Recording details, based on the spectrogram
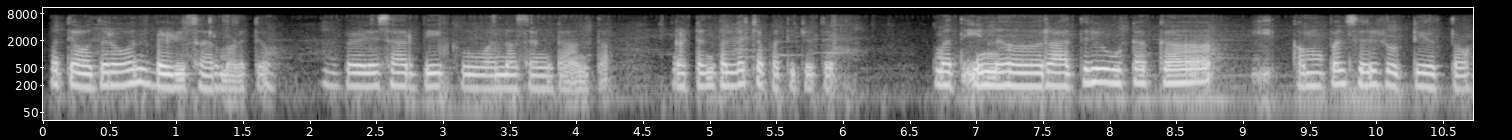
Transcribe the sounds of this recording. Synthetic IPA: mɐt̪ːaʋd̪ɐɾɐʋɐnd̪beːɭisaːɾma̰ːɽt̪eʋ | beːɭesaːɾbiːkɐnːasɐŋɡɐʈa̰ɐ̰nt̪ɐ̰ | ɡɐʈːɐnpɐlːɐt͡ʃɐpːɐt̪ːit͡ʃot̪ːe | mɐt̪ːinːɐɾaːt̪ɾiuːʈɐkɐ | kɐmpɐlsɐɾiɾoʈːiːɾt̪ːo

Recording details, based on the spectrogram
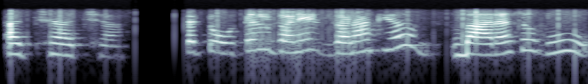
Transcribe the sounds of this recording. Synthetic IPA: ətːɕʰaətːɕʰa | t̪əɾʈoʈəlɡəɽ̃eʈɡəɽ̃ãt̪jəbaɾãsɔɦu

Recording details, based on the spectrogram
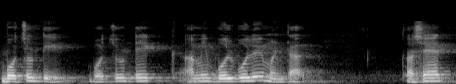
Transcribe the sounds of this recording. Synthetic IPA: bot͡ɕuɖːibot͡ɕuɖːeka̰miːbulbulujm̤əɳt̪at̪ː | əɕẽ

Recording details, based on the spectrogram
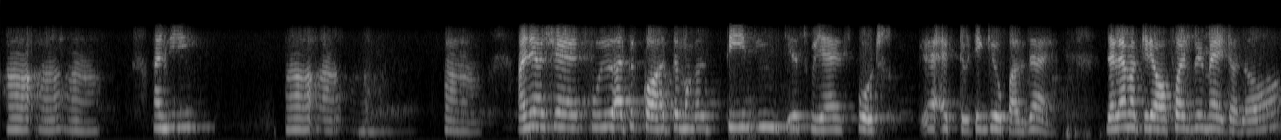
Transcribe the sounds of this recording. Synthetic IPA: ɦãɦãɦã | ani | ɦãɦãɦã | ɦãɦã | añiəɕɛ̃fulat̪əkɔt̪əməɡat̪iːnesujɛspoɾʈs | ɛk̚ʈiʋiʈiɡʱewpakd͡zaj | d͡ʑalamak̚kːiɾiɔfəɾbʱimɛɭʈalɔ

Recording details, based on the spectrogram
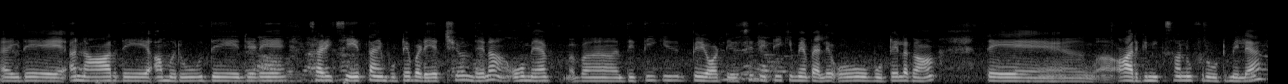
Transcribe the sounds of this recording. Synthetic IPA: ɪd̪eːənaːɾd̪eːəmɾuːd̪d̪eːd͡ʒeːɽeːsaːɽiːseːt̪ːaːĩːmbuːʈeːbəɽeːətːʃʰeːɦʊ̃nd̪eːnaːoːmɛ̃ː | d̪ɪt̪ːiːkɪpɾɪːɔːɾʈiːsiːd̪ɪt̪ːiːkɪmɛ̃ːpɛːleːʔoːbuːʈːeːləɡãː | t̪eː | aːɾɡnɪksaːnũːpʰɾuːʈmɪlɛː

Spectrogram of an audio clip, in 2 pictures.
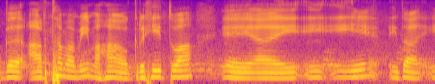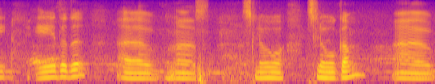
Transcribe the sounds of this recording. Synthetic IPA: ɡɐʔɐɾt̪ʰɐmɐbimɐɦɐɡɾiɦit̪ʋaː | eid̪ɐ | eːd̪ɐd̪ɨ | sloː | sloːɡɐm

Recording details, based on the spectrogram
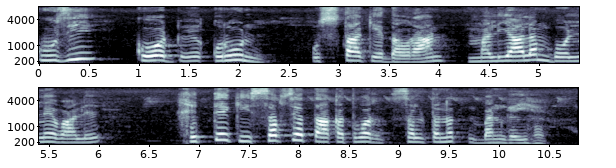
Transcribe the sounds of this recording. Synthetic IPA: kuːd͡ʒi | koːɖeqʊɾuːn | ʊst̪aked̪ɔːɾaːn | mɐlɪjaːləmboːlneʋaːle | xɪt̪ːekisɐbset̪aːqət̪wəɾsɐlt̪ənət̪̚bɐnɡɐiɦɛː

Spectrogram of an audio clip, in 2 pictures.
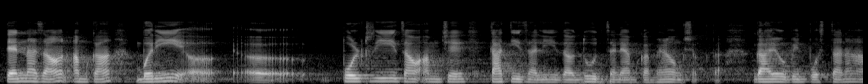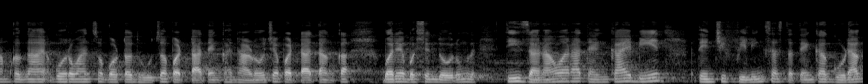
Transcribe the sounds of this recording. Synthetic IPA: t̪ɛnːad͡zaʋna̰mkabəɾi | polʈɾid͡zaʋʔa̰md͡ʑet̪at̪id͡zʱalĩd͡zawd̪uːd̪̚d͡zʱalĩamkam̤ɛɭə̃ŋkɕəkt̪a | ɡajobiːnpost̪anaːmkaɡaɡoɾʋãnt͡sɔɡɔʈɔd̪ʱuwt͡sɔpəɽʈ̪at̪ɛ̃ŋkanaɽ̃ot͡ɕepəɽʈat̪amka | bəɾebəɕind̪owɾũŋkd͡zat̪id͡zənaʋəɾat̪ɛ̃ŋkajbiːn | t̪ẽɲt͡ɕiːfiliŋɡsast̪at̪ɛ̃ŋkaɡʱuɽa

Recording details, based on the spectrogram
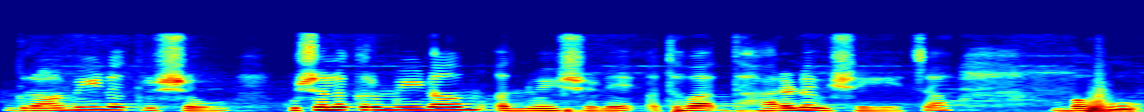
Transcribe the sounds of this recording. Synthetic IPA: ɡɾaːmiːɳɐkɾɪʂɐw | kuʂɐlɐkɐɾmiːɳaːmɐ̰nʋeːʃɐɳeːʔɐ̰t̪ʰɐʋaːd̪ʱaːɾɐɳɐʋiʂɐjeːt͡ʃɐbɐɦu

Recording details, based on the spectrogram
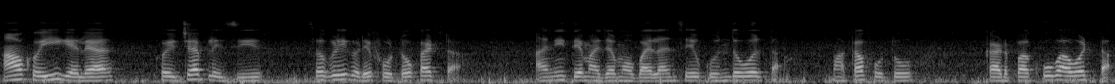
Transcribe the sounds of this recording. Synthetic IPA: hãwkʰəiɡeljaɾ | kʰəjt͡ɕjaplesiːɾsəɡɭekəɽefoʈokaɽt̪a̰ | anit̪emad͡ʑʱjamobailãnsewkuːnd̪əʋoɾt̪a̰m̤akafoʈo | kaɽpakʰuːbaʋəɽt̪a

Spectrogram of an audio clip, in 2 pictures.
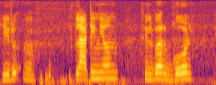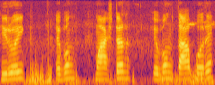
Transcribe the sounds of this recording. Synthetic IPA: hiɾo | plaʈiniɔn | silbəɾɡolɖ | hiɾoikebɔŋɡmasʈəɾebɔŋɡt̪apɔɾe

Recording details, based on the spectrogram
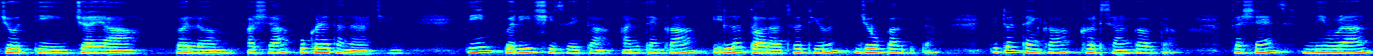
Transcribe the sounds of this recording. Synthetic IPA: d͡ʑot̪id͡ʑəja | bələməɕaukɽjat̪ãnd̪ɭãt͡ɕi | t̪ipəɾiɕid͡zəjt̪aːnit̪ɛ̃ŋkailət̪ɔɾat͡sɔd̪ʰʱiuːnd͡ʑowpakd̪it̪a | t̪it̪ʰuːnt̪ɛ̃ŋkaɡʱəʈsaɳɡawt̪a | t̪əɕẽt͡sniʋɭan

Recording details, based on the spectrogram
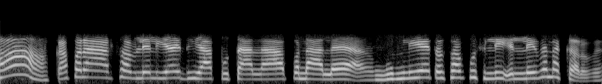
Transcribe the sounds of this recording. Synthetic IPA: ɦãkəpʰəɾaɾsəblelijəjd̪ʱijaput̪alɛpənalɛɡʱũmlijət̪ɔsəb̚kut͡ʃʰlilebenakəɾbe

